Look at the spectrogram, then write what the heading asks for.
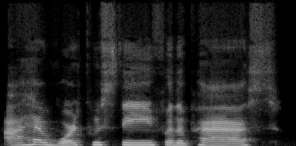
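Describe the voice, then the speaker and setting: A woman's voice: a little high, level tone, a little slow, fairly bright tone, no room sound. Enthusiastic woman hosting, close dry sound. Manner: enthusiastic, effusive. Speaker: online show host. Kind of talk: casual chatty interview.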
